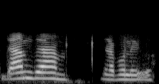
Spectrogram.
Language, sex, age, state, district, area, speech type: Assamese, female, 30-45, Assam, Charaideo, rural, conversation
